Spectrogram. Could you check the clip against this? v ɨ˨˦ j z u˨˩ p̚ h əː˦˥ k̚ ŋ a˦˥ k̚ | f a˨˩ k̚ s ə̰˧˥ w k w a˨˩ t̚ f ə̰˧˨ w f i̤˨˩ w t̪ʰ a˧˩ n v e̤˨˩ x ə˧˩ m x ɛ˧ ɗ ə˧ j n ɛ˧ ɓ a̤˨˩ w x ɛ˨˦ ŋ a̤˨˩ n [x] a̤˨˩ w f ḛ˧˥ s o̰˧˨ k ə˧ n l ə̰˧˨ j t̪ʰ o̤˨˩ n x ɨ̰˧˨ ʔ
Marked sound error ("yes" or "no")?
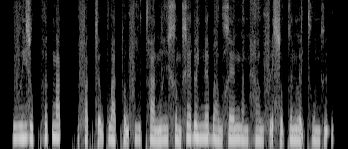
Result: yes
